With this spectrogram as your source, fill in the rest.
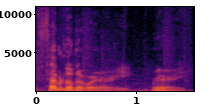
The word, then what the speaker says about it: February: in my humble opinion February uh always do you ever throw the r in there do you ever throw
